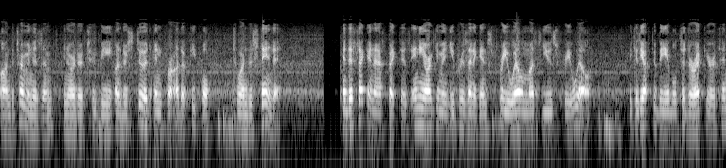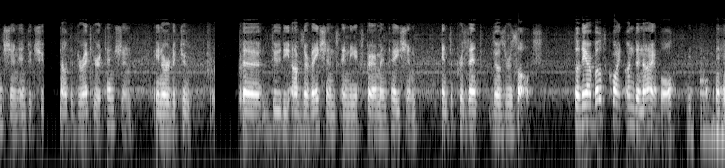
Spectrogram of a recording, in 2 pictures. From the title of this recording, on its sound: Call In Show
